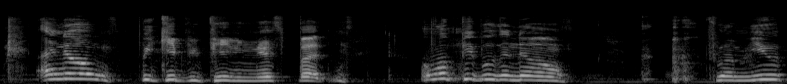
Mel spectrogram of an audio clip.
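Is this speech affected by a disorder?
Yes: speech impediment; masked poll worker behind plexiglass could not understand.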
